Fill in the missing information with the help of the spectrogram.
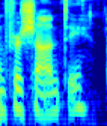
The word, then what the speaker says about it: Frusciante: John Frusciante was the guitarist that Roxie was referencing when talking about the Red Hot. It's Frusciante? – It's Frusciante. – Like bruschetta? – It's John Frusciante.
